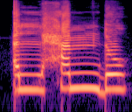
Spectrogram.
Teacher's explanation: ہا کی ادائیگی حلق کے درمیان والے حصے سے ہے. ہم ہا کو وہیں سے پڑھیں گے اور اسے ظاہر کریں گے. · آخری میں دال پہ پیش ہے. دھیان رہے ہم دال کو صرف پیش سے ادا کرتے ہیں، اپنی آواز لمبی نہیں کریں گے تاکہ مد واو نہ ظاہر ہو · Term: حرف الحا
